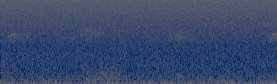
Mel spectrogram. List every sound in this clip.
Red-eyed Vireo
